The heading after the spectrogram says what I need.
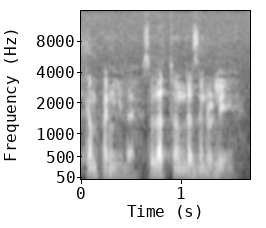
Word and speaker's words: campanile: It's maybe one way to really mispronounce it, you could say campanile or whatever, or like camp on the Nile or whatever. I don't know. It's just campanile, so that one doesn't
